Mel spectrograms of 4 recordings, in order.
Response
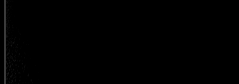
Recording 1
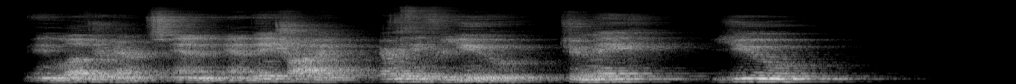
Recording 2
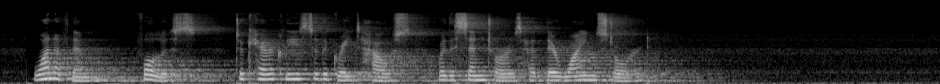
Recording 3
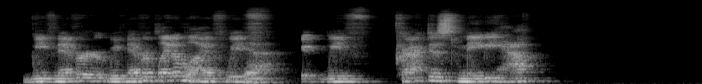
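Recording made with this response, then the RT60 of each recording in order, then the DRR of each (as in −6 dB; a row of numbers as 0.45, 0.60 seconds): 2; 1.5, 2.4, 0.45 seconds; −10.5, 7.0, −3.5 decibels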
